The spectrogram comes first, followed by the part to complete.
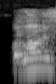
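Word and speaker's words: Bolaños: Bolonis spelled Bolanos.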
